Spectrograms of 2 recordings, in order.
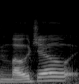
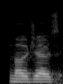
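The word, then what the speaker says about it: Mongeau: I think it's Mojo is how you say her name.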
